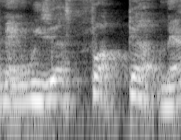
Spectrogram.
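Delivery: ordinary delivery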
